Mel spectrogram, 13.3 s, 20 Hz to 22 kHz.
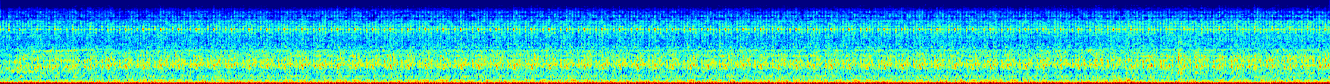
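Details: Sprinter van 3.0L diesel, after engine oil cooler replacement, no leaks found underneath: steady even idle with deep constant drone, no knocks or misses; check engine light cleared itself, sounds healthy.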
